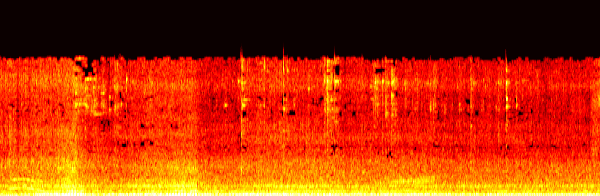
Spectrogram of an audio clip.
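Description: An engine running steadily at idle, a continuous hum, with faint voices in the background.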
